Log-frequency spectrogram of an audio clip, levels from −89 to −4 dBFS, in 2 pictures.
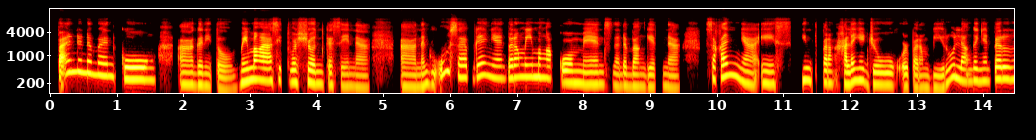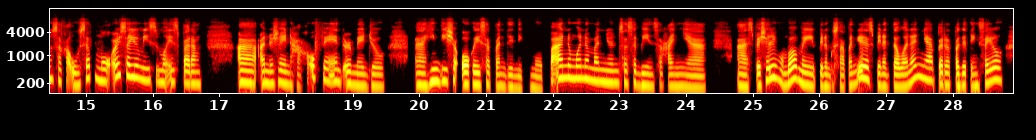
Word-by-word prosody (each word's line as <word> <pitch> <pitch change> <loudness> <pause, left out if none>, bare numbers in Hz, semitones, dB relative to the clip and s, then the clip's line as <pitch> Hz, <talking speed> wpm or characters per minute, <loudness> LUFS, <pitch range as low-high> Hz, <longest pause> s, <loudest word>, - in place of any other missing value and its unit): Paano 390 +1 +5
naman 330 -4 +1
kung, 255 -1 +5 0.3
ah, 190 0 +1
ganito, 165 -6 -4
may 220 - +6
mga 245 -1 +8
sitwasyon 215 -3 +1
kasi 175 -2 -4
na, 160 -2 -4 0.5
ah, 165 -1 0
nag-uusap 280 - 0
ganyan, 290 -1 0
parang 285 +2 +4
may 295 0 +2
mga 285 -2 +3
comments 195 -2 +1
na 170 - -4
nabanggit 170 -2 -2
na 155 -2 -3 0.4
sa 260 - 0
kanya 285 - +2
is 195 -1 -5
hin 245 0 -1 0.2
parang 210 -1 +3
akala 195 +2 +4
niya 240 +1 0
joke 185 -1 0
or 170 - +3
parang 160 -1 -3
biro 160 - -3
lang 240 -5 0
ganyan, 230 0 -3
pero 260 +1 +5
do'n 255 0 -5
sa 235 - -2
kausap 190 +8 -2
mo 240 -5 -2
or 295 - +5
sa’yo 295 -4 +2
mismo 230 -3 -4
is 215 +2 -5
parang, 200 -1 0 0.6
ah, 210 -2 +4
ano 200 0 0
siya, 215 +1 -1
eh, 190 - -6
nakaka-offend 230 +2 -4
or 195 - +1
medyo, 170 -2 -5 0.5
ah, 180 -1 0
hindi 225 +5 -1
siya - - +2
okey 190 -1 +4
sa 190 - -5
pandinig 160 -4 -6
mo. 150 -2 -8
Paano 275 +1 +5
mo 270 - 0
naman 240 -4 -2
'yon 210 -1 -4
sasabihin 185 -4 -5
sa 170 +1 -11
kanya, 160 -3 -4 0.5
ah, 170 -1 0
especially, 240 - +2
kung 215 -9 -4
halimbawa 225 +7 +5
may 190 -8 -1
pinag-usapan 170 +1 -3
kayo 275 - +4
tapos 250 - -4
pinagtawanan 170 - 0
niya 250 -5 0
pero 185 -1 -1
pagdating 175 -1 -3
sa’yo, 230 +8 -1
205 Hz, 160 wpm, -25 LUFS, 175-250 Hz, 0.6 s, mga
